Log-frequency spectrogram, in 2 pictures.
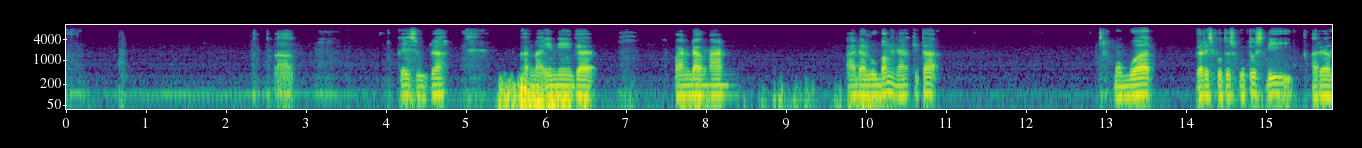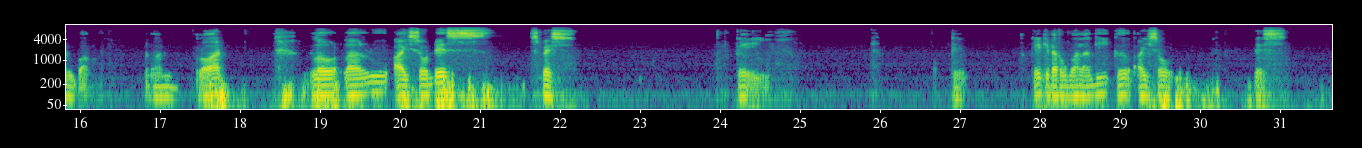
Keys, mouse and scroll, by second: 0.0-0.2 typing, 0.4 Return, 2.4 scroll up 1, 3.3 middle click, 4.1-5.0 scroll up 2, 5.0-7.9 middle drag, 11.0 middle click, 11.5 click, 14.7 click, 21.4 click, 23.8 click, 26.3 click.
